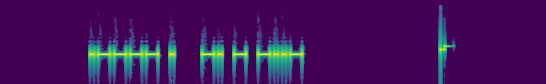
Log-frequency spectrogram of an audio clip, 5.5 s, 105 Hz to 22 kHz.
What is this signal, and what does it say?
Morse code, heard as a keyed tone, about 30 wpm, 700 Hz. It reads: 1E NTX
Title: Field Day Exchanges - 30wpm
